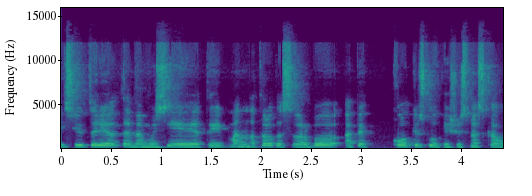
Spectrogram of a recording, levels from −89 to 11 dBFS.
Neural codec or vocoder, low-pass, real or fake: none; 14.4 kHz; real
